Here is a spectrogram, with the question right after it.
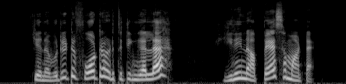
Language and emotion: Tamil, angry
